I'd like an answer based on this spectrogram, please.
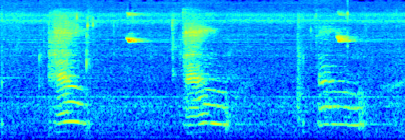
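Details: A talkative Siamese cat, chatting a lot one afternoon, gives three drawn-out, wavering meows, each about half a second long, in steady succession.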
